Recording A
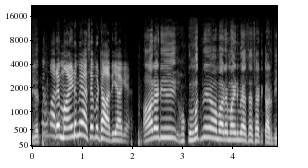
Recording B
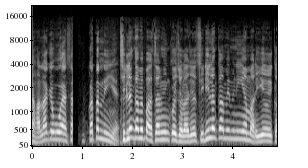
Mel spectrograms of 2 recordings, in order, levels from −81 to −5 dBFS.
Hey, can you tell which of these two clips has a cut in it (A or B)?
B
